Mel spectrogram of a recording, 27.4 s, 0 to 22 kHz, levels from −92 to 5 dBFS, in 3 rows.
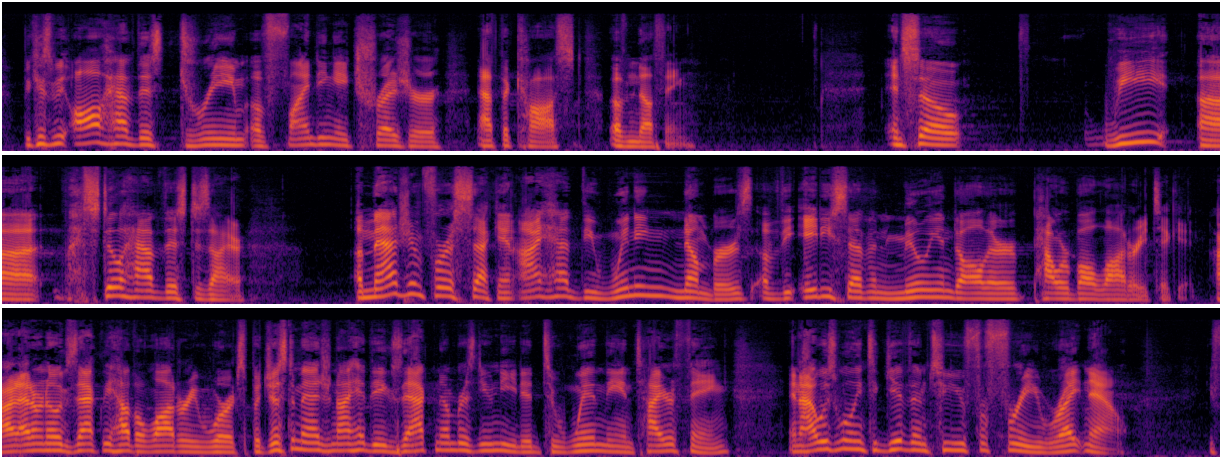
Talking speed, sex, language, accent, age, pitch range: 170 wpm, male, English, American, 20-39, 140-185 Hz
